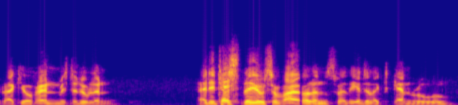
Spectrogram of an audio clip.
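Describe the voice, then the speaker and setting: A man's voice: on the low side, moderate pace, dry recording, lightly acted. A man playing an aloof Venusian of about sixty who speaks formally and imperiously in a 1950s radio drama. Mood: stern. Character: tall, aloof sixty-year-old male Venusian rescuer. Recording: muffled vintage 1950s radio recording.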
